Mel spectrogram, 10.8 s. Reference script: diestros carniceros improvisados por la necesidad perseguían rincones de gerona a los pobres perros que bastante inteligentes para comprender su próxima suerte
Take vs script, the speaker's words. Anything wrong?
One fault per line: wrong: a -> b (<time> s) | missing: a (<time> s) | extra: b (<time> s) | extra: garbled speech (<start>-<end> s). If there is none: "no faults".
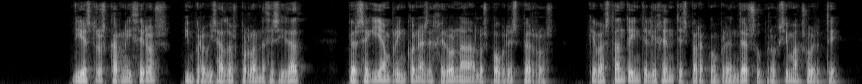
no faults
